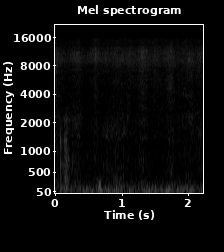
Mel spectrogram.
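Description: Faint outdoor background noise with a low rumble and a few soft ticks; no distinct sound stands out.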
